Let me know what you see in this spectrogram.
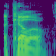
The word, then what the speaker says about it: Akello: I got to remember how you say it. – Akello. – I said it right.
